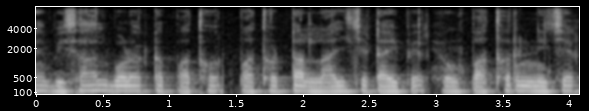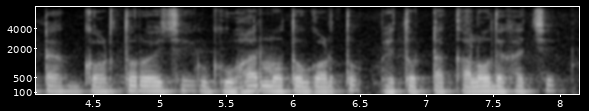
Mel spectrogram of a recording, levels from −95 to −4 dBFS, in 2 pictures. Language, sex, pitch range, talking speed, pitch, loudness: Bengali, male, 115-125 Hz, 175 wpm, 120 Hz, -30 LUFS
